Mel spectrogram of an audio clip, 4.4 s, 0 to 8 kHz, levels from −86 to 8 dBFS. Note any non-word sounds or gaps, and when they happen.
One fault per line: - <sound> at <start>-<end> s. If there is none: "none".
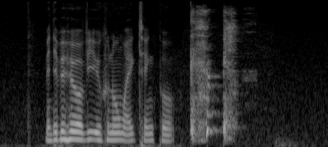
- cough at 2.5-3.4 s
